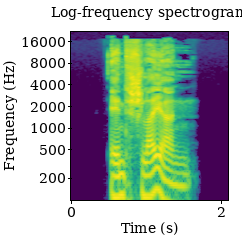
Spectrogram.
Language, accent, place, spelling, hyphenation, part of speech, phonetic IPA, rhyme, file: German, Germany, Berlin, entschleiern, ent‧schlei‧ern, verb, [ʔɛntˈʃlaɪ̯ɐn], -aɪ̯ɐn, De-entschleiern.ogg
- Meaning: to unveil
